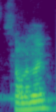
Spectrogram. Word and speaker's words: Salomon: So trail shoes, I will go to Salomon. Oh, I'm rubbish at pronouncing things. – Salomon, yeah.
